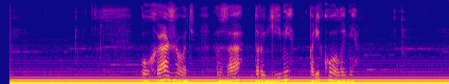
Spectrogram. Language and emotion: Russian, neutral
